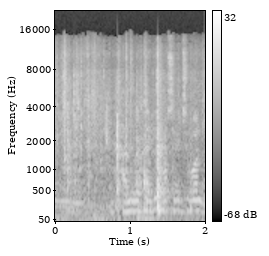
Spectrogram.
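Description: Men's voices talking in short low phrases, with a few sharp clicks of cardboard medicine boxes being handled; the loudest click comes about one and a half seconds in.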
